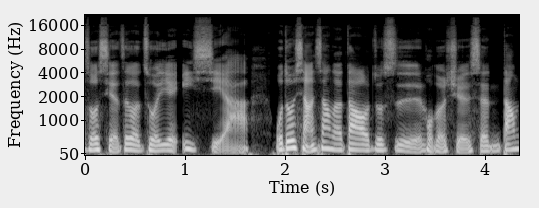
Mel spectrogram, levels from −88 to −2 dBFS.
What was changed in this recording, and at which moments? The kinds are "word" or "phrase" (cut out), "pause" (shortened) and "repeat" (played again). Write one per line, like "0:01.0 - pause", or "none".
0:03.4 - word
